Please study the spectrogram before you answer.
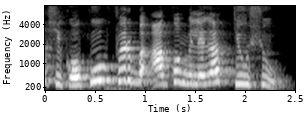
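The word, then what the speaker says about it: Shikoku: Honshu में आपको मिलेगा टोक्यो, उसके बाद आपको मिलेगा शिकोकू, जिसकी स्पेलिंग एस से है लेकिन ये शाह है ना, शिकोकू।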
